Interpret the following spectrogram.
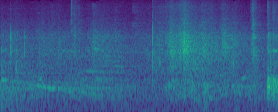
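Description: Bowling alley din: background voices mixed with short clattering knocks.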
